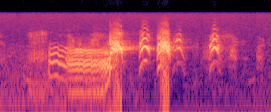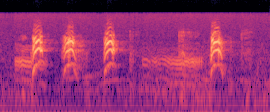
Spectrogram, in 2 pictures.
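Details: Pomeranian dog begging to play catch, barking at a ball game of fetch; a human voice speaks briefly, then sharp high yaps come in quick bursts, about eight short barks spaced unevenly over four seconds.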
